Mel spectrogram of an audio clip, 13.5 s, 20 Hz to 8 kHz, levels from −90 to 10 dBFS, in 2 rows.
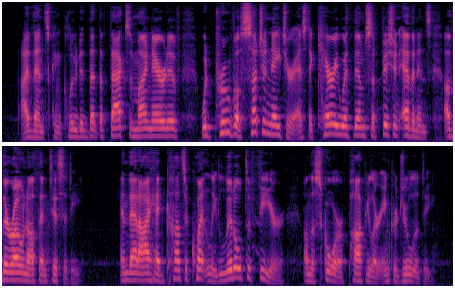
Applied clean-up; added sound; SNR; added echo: none; none; none; none.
